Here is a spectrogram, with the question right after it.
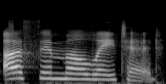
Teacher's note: assimilated that's five syllables and the stress the main stress is on the second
